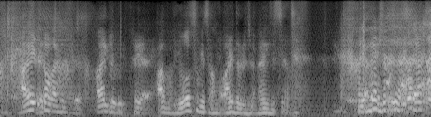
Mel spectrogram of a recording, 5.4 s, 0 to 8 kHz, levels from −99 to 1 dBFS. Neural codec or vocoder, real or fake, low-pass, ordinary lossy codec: codec, 16 kHz, 1 kbps, FreqCodec, smaller model; fake; none; none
